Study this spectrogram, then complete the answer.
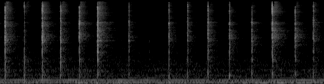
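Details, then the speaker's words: Scooter CVT with the engine off: sharp, dry, uneven metallic ticks about two to three per second from a loose riveted cover plate knocking on the clutch bell, heard mainly when riding slowly; fixed by gluing the plate. "ya suara berisik ya jadi ternyata penyebabnya itu ini ya ya dari plat ini ee bertabrakan sama ini ya waktu jalan pelan khususnya ya"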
